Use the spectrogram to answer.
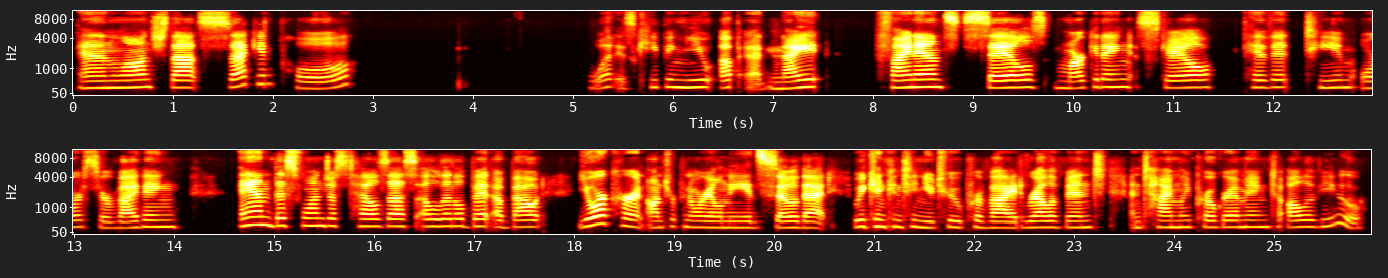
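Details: Adult woman; typical speech.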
